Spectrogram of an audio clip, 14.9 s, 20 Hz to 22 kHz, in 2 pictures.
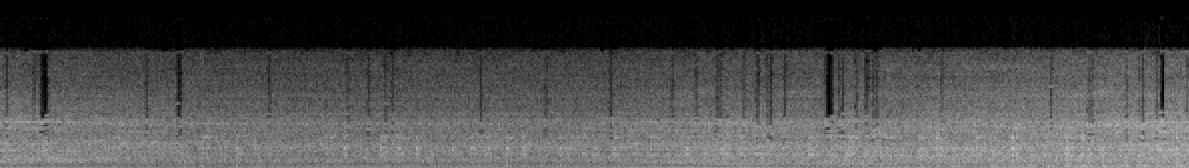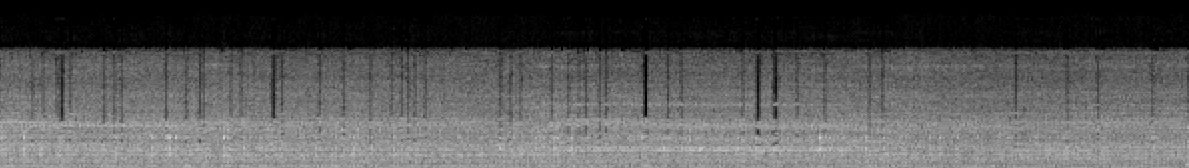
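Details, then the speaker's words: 2003 Acura CL Type S at idle after replacing the timing belt tensioner pulley, with power steering fluid low and frothing: steady drone with faint tapping about three times a second; owner suspects the power steering or the timing belt tensioner. "so the noise is back it could be power steering it could be the timing belt tensioner too"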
